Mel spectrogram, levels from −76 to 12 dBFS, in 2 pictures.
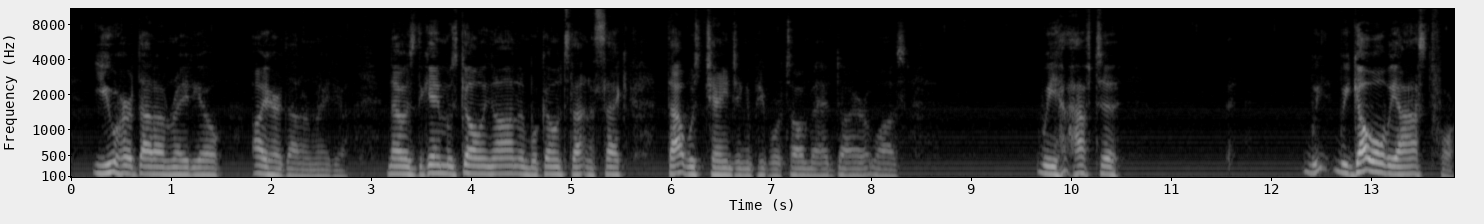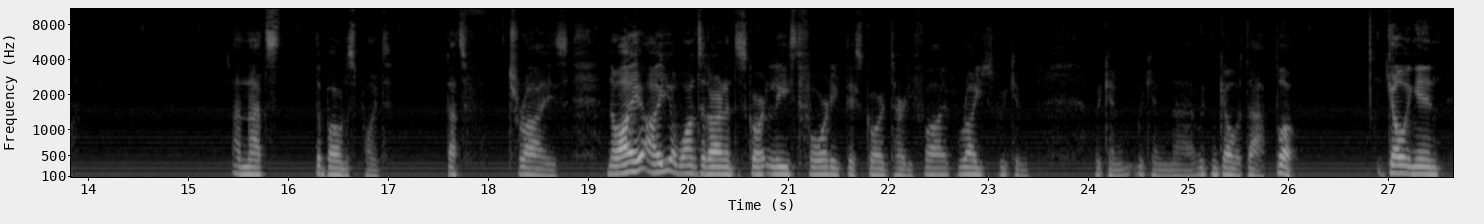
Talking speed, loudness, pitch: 180 wpm, -28 LUFS, 130 Hz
